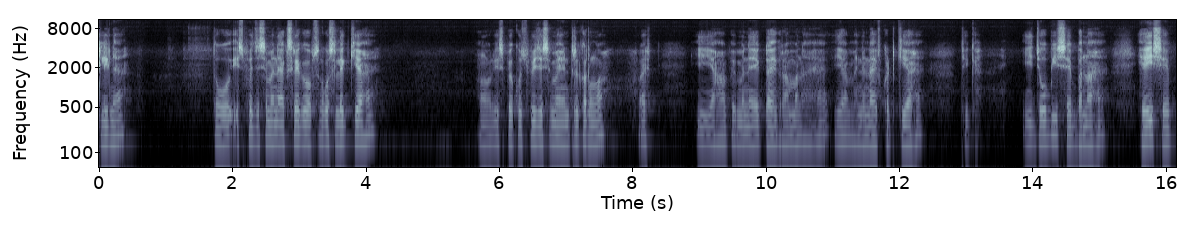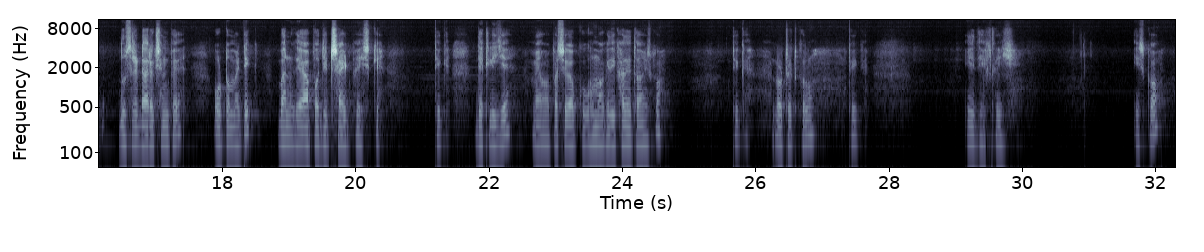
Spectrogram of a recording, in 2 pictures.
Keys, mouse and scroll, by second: 3.9 click, 6.3-9.3 drag, 22.3 click.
